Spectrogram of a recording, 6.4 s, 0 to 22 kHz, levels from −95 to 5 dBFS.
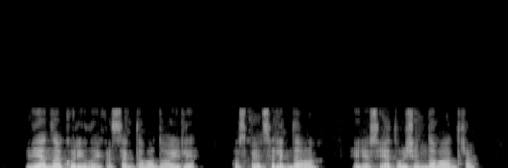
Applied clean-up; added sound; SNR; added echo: none; none; none; none.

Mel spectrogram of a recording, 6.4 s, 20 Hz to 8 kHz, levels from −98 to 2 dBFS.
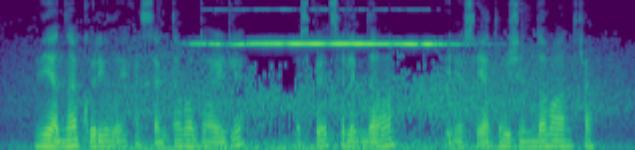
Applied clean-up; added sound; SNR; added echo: none; Squeak / Vehicle; -2 dB; none.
